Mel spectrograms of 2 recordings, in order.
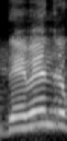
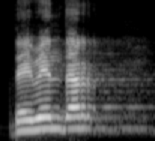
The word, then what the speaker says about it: Devendra: I said that their name, Devendra, rhymes with my own name, Narendra.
